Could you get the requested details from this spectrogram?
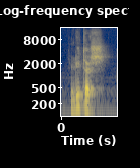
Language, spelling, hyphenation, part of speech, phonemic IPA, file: Dutch, luthers, lu‧thers, adjective, /ˈly.tərs/, Nl-luthers.ogg
- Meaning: Lutheran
